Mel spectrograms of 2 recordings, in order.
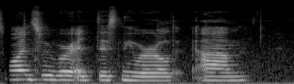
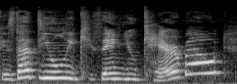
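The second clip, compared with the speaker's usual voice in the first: loud, higher indignant snap; indignant retort; 6 semitones higher, 7 dB louder than usual. Retold or imitated. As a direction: snap back at them in outrage. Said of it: "And I'm like".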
